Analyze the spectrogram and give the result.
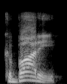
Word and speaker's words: Kabaddi: You saw the Kadabi episode. I can't pronounce anything. Kabaddi. Ha! Didn't mispronounce this time.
